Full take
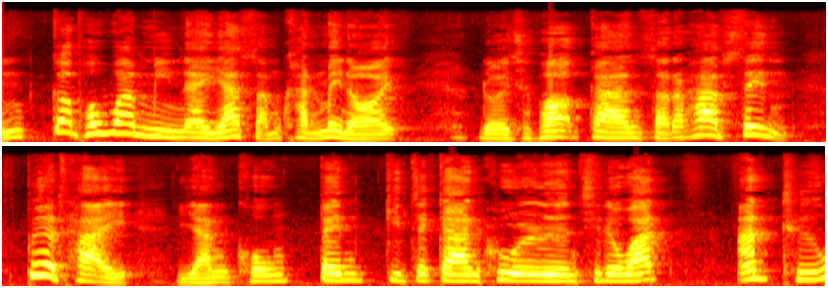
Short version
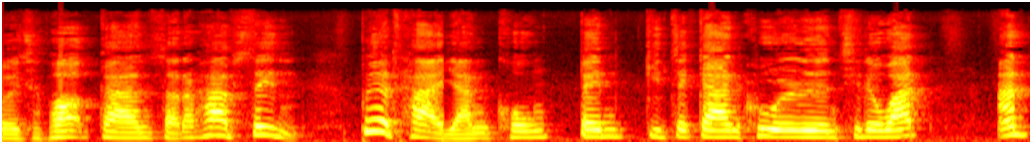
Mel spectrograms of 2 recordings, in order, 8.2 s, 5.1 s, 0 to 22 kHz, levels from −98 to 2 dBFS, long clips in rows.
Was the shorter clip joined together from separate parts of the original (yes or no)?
yes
